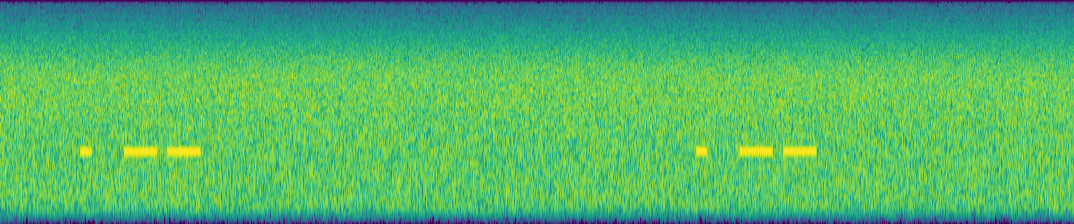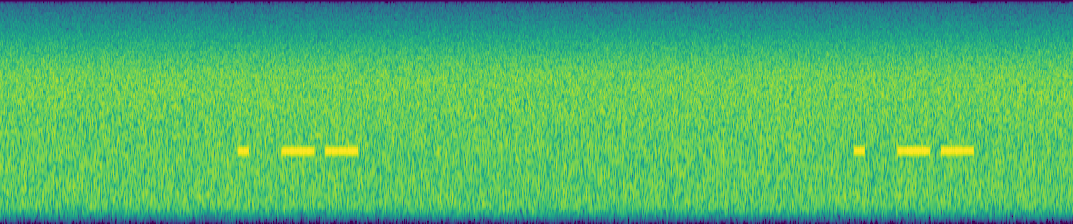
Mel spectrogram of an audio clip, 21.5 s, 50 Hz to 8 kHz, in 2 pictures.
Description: Morse code, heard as a keyed tone, machine-sent, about 11 wpm, 1020 Hz, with radio hiss. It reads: EM EM EM EM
